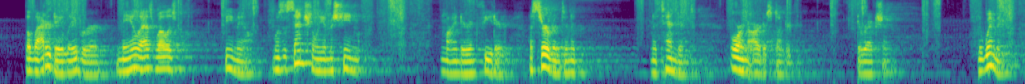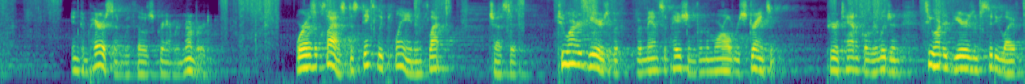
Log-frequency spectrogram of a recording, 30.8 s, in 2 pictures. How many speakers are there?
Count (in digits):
1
